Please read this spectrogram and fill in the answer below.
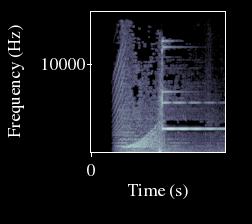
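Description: An edited sound effect: a rising musical sweep, then a single bright ding about a second in that rings on as a high, steady tone.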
